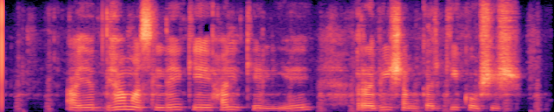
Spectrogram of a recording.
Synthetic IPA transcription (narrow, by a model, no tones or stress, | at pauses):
aːjɐd̪ʱjamɐslekehɐlkelieɾɐʋiʃɐ̃ŋkəɾkikoːʃɪʃ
